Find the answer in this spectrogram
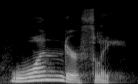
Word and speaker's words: wonderfully: and he performed wonderfully wonderfully three syllables don't pronounce a u you have two syllables before f l l y and the stress is on the first syllable so the U is silent wonderfully he performed wonderfully let's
